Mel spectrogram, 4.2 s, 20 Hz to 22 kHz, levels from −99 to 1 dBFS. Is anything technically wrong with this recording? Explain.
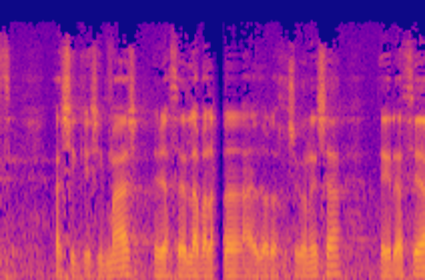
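Yes. Two bursts of packet loss occur back to back, at 2.11 to 2.26 s and 2.29 to 2.44 s. Each time, about 120 ms of audio never arrived. The receiver stretched and faded the last sound to cover the hole, so a brief held tone or hiss is heard. After the first gap the fill dies to about 20 ms of silence, and then the sound jumps ahead with that stretch lost.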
